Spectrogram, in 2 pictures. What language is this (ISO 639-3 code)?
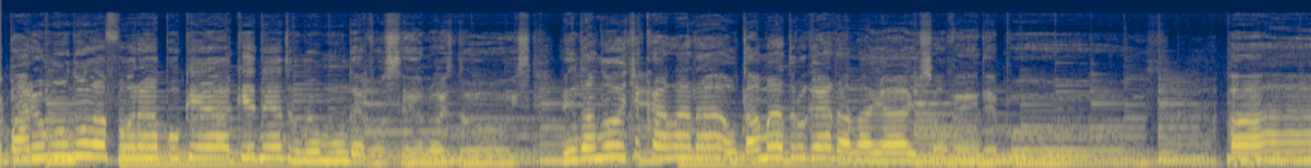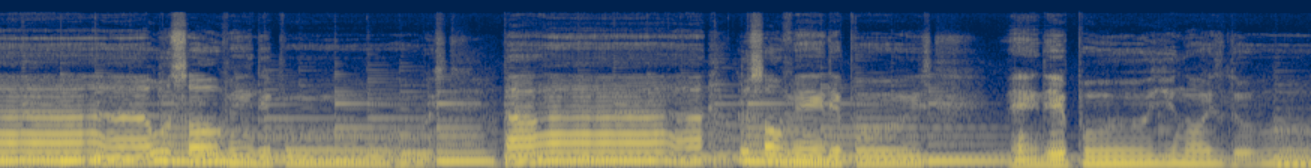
por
